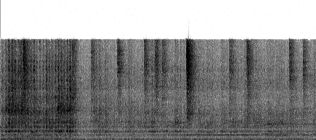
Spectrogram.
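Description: Passenger train cars rolling along the rails with a steady rumble and irregular wheel clicks, and a faint thin whine partway through.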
